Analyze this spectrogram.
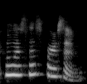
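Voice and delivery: high, loud, alarmed demand; mock panic. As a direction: play a bewildered groom crying out. Acted groom confronting the objector.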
